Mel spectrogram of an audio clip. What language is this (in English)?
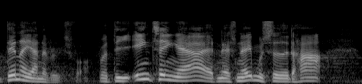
Danish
